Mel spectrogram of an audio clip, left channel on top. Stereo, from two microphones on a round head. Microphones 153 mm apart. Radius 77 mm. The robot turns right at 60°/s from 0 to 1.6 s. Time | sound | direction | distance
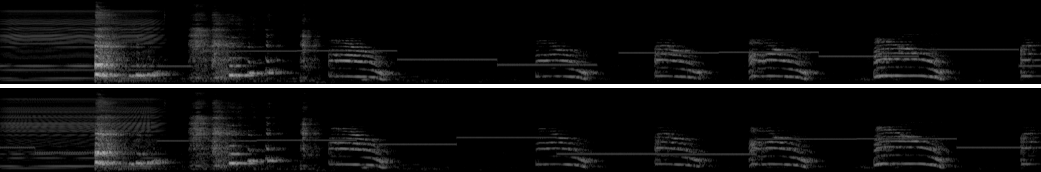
0.9 | a giggle | 55° left (ahead or behind) | 7.5 m
3.2 | a cat meowing | 80° left | 5 m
